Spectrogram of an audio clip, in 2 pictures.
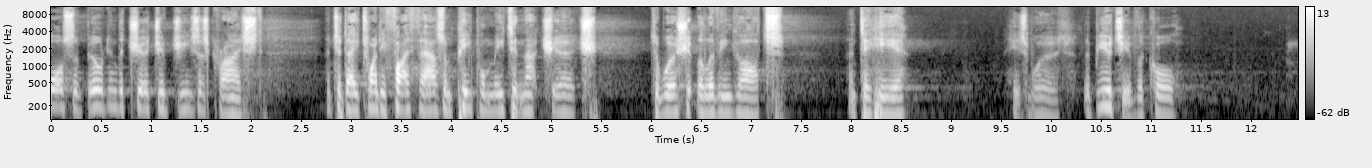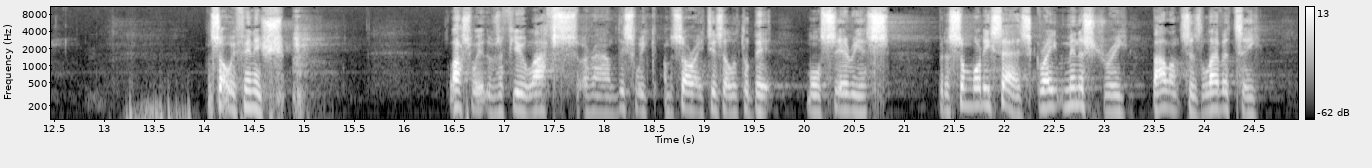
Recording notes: Arena church, Ilkeston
